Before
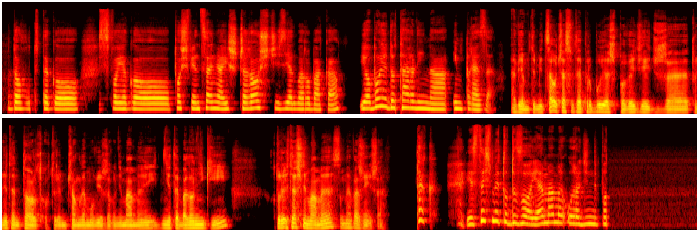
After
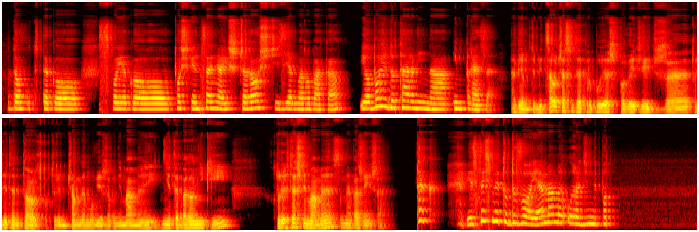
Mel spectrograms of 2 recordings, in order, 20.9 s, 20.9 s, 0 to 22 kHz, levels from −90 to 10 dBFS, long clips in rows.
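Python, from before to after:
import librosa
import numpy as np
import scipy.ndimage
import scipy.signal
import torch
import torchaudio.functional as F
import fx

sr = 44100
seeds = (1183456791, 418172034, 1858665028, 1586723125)

y = fx.peak_eq(x, sr, hz=1700.0, db=6.5, octaves=0.25)
y = fx.echo_feedback(y, sr, ms=61, feedback_pct=30, wet_db=-9.5)
y = np.interp(np.arange(len(y)), np.arange(len(y))[::3], y[::3])
y = F.gain(torch.from_numpy(y), 1.5).numpy()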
